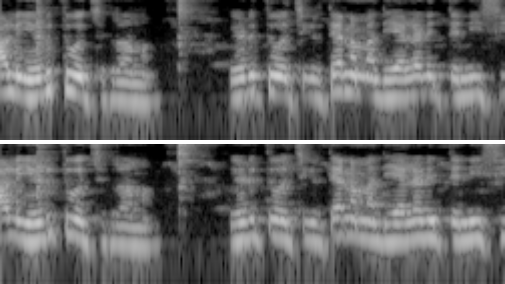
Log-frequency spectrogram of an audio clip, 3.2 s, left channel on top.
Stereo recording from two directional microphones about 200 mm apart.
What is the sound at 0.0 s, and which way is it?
Speech, 55° left (ahead or behind).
